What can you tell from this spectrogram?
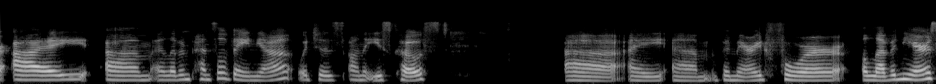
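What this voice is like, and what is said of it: American accent. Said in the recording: “my ugly American accent”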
